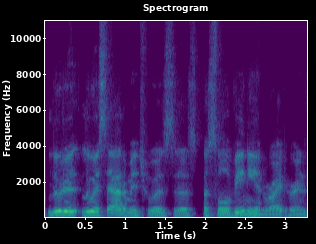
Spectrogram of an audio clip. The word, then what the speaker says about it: Adamic: came across uh leis adamich pronounced adamic in America but I can't help myself so I call him adamic um and and I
